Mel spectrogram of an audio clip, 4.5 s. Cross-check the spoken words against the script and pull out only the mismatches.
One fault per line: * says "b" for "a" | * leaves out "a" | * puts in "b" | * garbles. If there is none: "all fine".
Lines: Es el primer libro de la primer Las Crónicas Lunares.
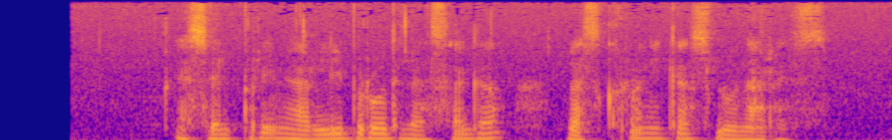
* says "saga" for "primer"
